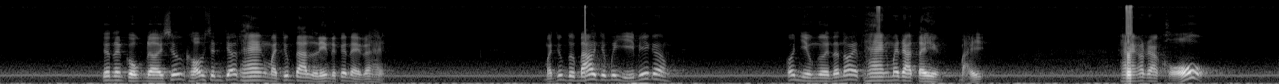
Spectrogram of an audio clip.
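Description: A middle-aged man speaks warmly into a microphone, in short bursts with pauses.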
